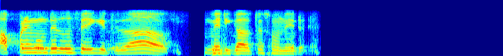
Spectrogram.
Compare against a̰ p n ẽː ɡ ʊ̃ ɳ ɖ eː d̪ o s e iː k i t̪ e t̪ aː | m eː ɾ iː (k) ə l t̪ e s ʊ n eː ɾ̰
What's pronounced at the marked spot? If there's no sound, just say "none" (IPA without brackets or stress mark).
ɡ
